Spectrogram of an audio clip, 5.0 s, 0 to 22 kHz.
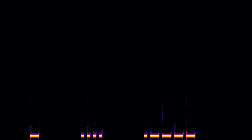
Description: Morse code, heard as a keyed tone, about 20 wpm, spaced as for 8 wpm, 700 Hz. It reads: TH1
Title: 087 Lesson 15e - Number 5 - Three Characters 20wpm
